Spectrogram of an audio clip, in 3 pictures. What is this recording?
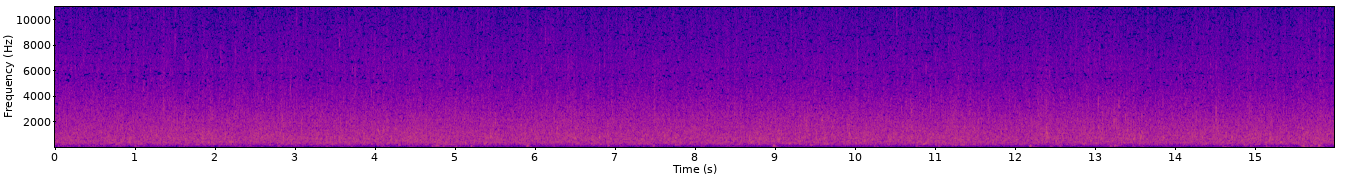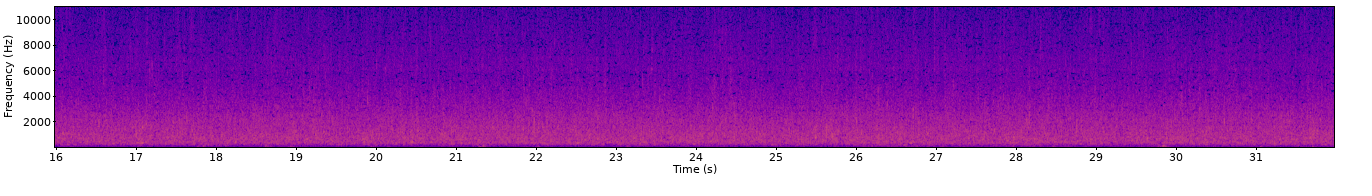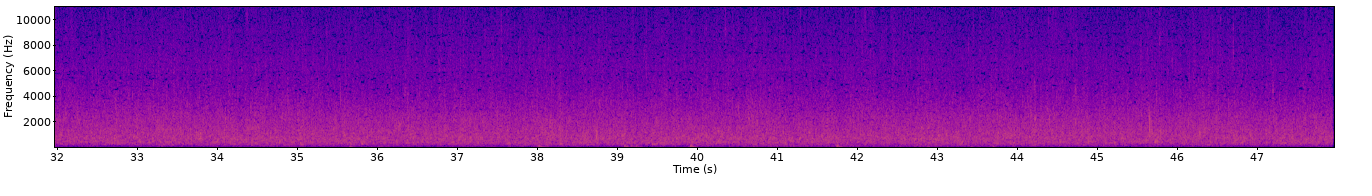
MISCjdr Stream River Running Water MS Recording
Close up recording of a small stream along a nature hike.
stream, water, nature, field-recording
